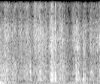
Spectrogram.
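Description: Faint rustling of Gore-Tex jacket fabric being handled as the rolled hood is pushed into the collar, with a few soft brief knocks around the middle.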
